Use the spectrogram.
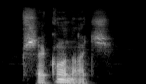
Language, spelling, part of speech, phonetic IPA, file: Polish, przekonać, verb, [pʃɛˈkɔ̃nat͡ɕ], Pl-przekonać.ogg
